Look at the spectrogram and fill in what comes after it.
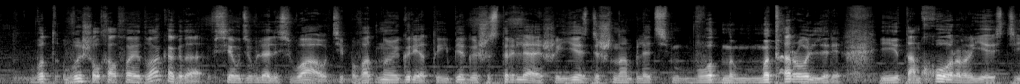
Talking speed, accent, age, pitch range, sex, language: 160 wpm, native, 20-39, 85-105 Hz, male, Russian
